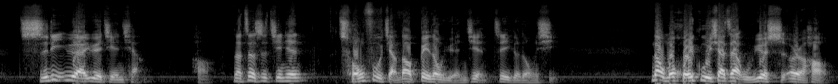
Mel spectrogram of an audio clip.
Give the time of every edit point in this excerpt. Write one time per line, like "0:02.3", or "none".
0:02.2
